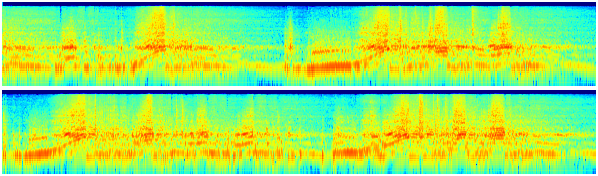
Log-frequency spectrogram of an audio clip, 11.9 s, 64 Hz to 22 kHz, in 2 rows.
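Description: Lamborghini Aventador's V12 being blipped hard and repeatedly, the engine note rising and falling about every couple of seconds, with crackles and pops from the exhaust as the revs drop.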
